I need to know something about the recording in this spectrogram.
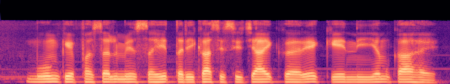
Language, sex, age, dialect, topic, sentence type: Magahi, male, 31-35, Southern, agriculture, question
